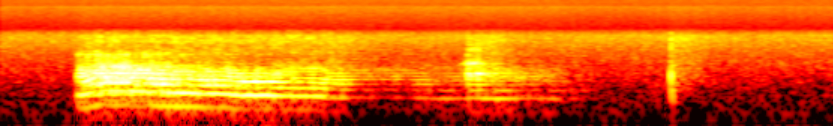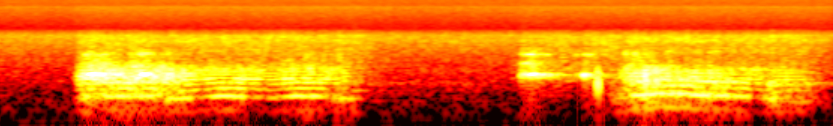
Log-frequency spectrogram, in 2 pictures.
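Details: Basset hound guarding its couch and chasing another dog away: three long, deep, mournful bays about two seconds each, separated by quiet gaps, with short grumbles and a faint thump between them.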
